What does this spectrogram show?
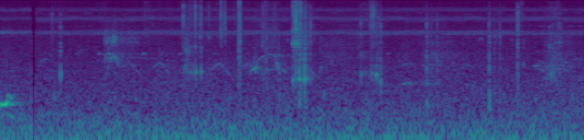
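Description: Birds chirping in short curving calls over a steady low rumble, with a faint steady high-pitched hum and one short hiss about three seconds in.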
